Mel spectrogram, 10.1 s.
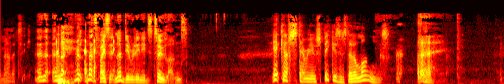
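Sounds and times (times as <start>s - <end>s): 
speech: 0.0s - 3.8s, 5.4s - 8.8s
laughter: 0.8s - 3.0s
people coughing: 0.9s - 2.4s, 7.9s - 8.8s.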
